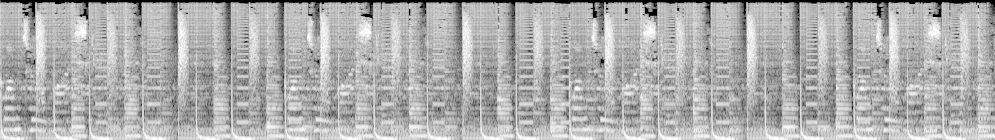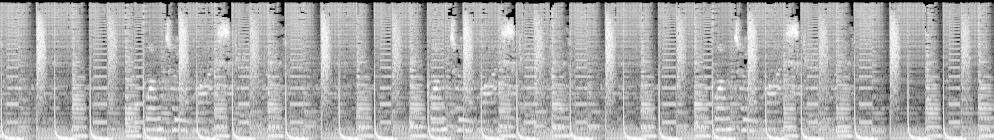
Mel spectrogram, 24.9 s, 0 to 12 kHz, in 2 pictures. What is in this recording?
drumbase sequencing 6 and voice
drum and base loop whith a voice loop,electronic synth base
electronic, drum, synth, loop, electro, progression, techno, kickdrum, club, dance, melody, bass, base, trance, kick, hard, beat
